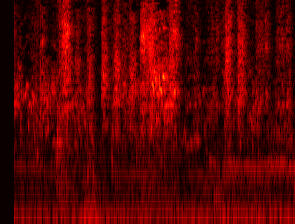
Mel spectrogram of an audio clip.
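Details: Pet budgerigars while mating: high, scratchy squawks and chirps in irregular bursts over rustling, with a faint steady tone in the background.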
